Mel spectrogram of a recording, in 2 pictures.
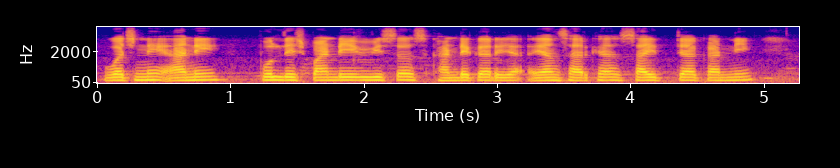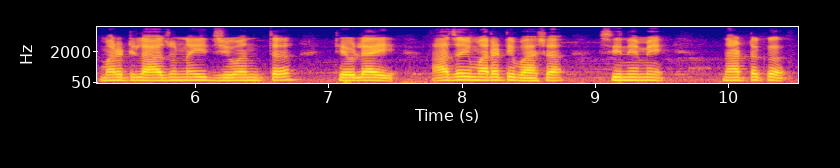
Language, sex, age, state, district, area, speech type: Marathi, male, 18-30, Maharashtra, Jalna, urban, spontaneous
